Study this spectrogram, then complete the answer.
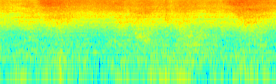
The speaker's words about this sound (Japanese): ペット用シャンプーとか持ってないから、とりあえず私のシャンプーで洗うね。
